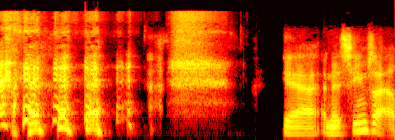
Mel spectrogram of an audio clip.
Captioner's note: both laughing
